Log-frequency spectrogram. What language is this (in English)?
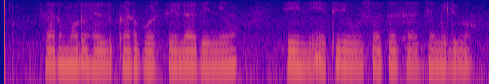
Odia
